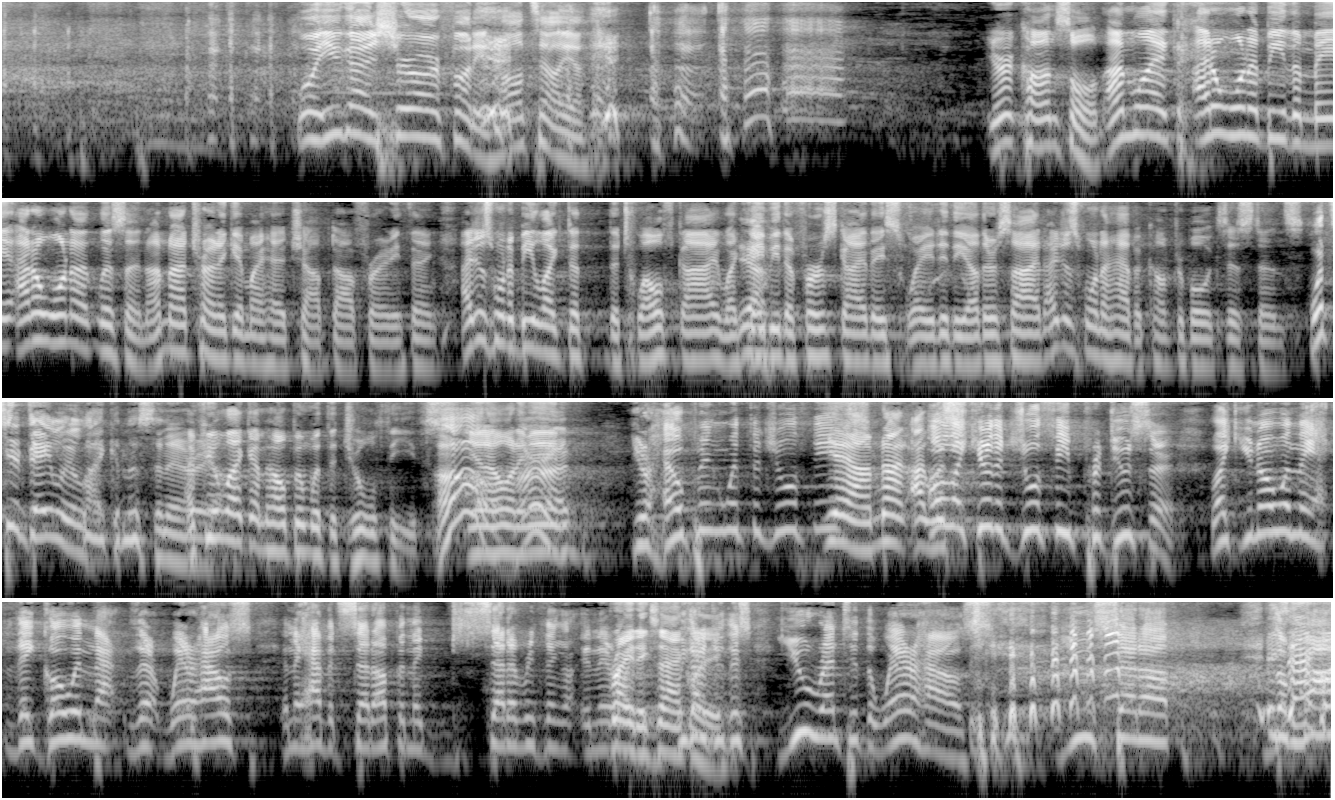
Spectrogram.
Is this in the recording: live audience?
yes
